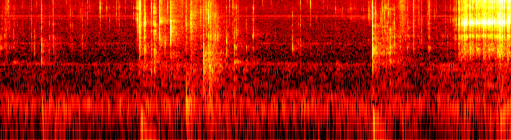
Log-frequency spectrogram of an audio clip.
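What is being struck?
Soap bar.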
